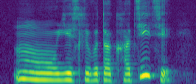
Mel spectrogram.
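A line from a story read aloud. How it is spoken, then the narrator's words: Uncertain. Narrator (Russian): неуверенно произнесла хозяйка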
